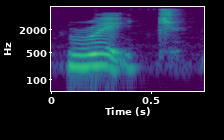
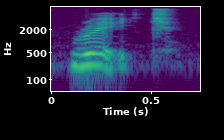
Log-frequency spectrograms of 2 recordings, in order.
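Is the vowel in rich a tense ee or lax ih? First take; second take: ih; ih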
